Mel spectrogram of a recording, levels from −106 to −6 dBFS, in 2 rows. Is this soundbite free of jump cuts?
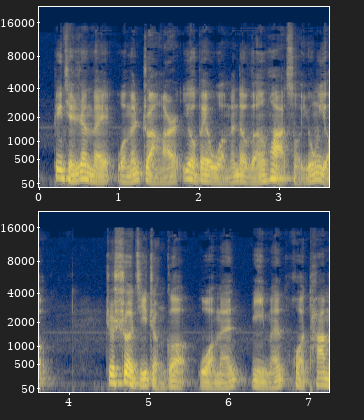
yes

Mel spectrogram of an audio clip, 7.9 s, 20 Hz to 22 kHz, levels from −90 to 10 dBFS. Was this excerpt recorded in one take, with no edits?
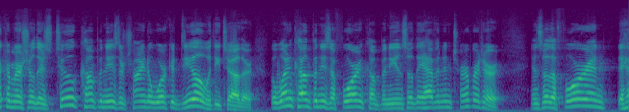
yes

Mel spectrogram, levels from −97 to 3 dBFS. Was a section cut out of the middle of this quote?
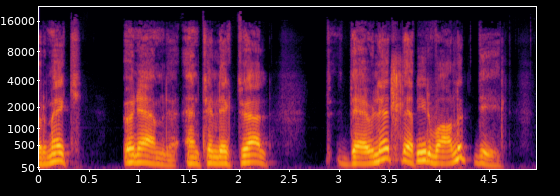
yes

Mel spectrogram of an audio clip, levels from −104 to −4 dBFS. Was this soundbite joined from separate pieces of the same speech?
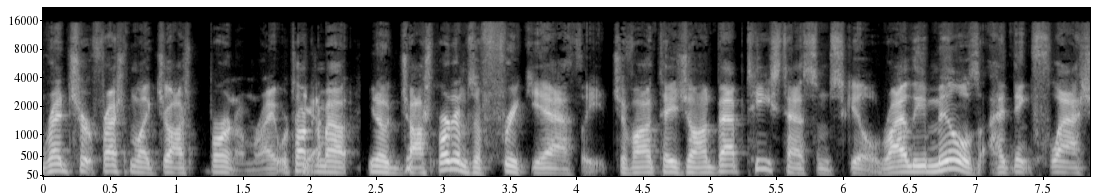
yes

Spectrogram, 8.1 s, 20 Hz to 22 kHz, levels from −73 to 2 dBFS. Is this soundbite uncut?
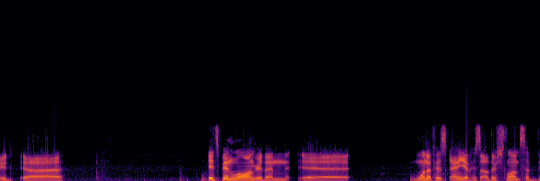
yes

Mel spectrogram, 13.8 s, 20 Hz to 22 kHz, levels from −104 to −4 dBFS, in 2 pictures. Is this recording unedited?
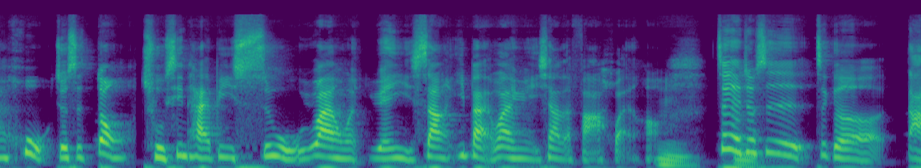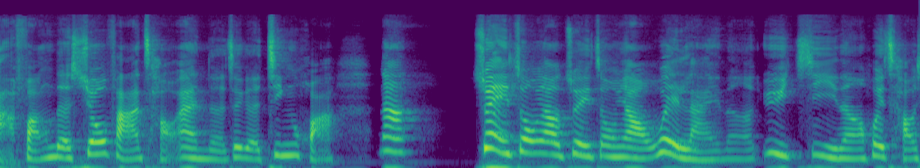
no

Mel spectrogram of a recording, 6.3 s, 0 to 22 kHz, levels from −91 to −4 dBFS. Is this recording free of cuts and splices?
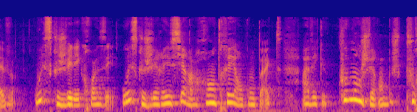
no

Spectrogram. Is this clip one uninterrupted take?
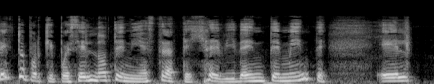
no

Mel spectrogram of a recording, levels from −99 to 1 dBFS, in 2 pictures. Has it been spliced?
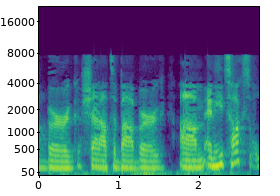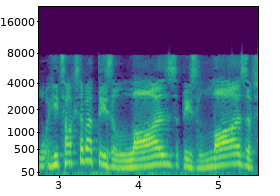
yes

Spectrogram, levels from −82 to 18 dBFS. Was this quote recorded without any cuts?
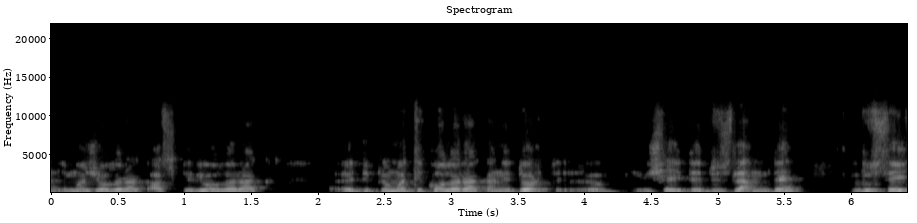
yes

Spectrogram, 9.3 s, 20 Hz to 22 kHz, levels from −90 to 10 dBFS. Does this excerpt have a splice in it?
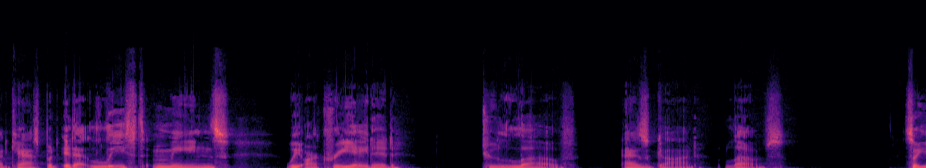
no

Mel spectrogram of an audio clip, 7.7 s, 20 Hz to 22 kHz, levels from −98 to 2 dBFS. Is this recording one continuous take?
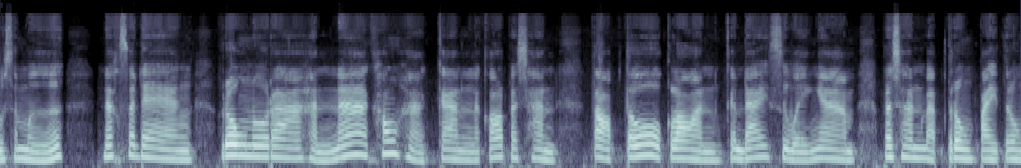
yes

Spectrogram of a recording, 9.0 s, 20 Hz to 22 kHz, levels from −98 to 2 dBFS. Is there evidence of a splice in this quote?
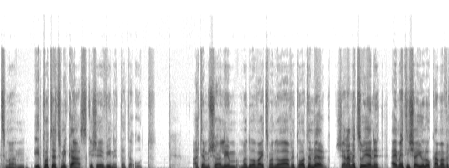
yes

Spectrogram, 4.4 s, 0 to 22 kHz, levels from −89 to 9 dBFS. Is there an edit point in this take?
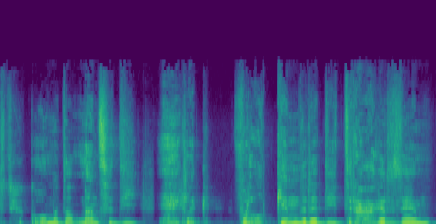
yes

